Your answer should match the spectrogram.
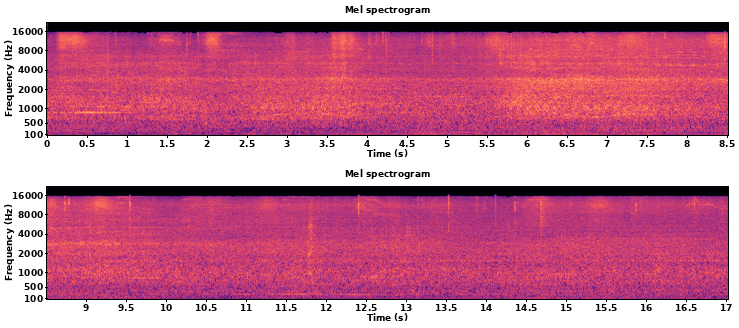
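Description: Street traffic in the snow: buses and other motor vehicles passing on a snowy road, with a louder hiss about six seconds in.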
